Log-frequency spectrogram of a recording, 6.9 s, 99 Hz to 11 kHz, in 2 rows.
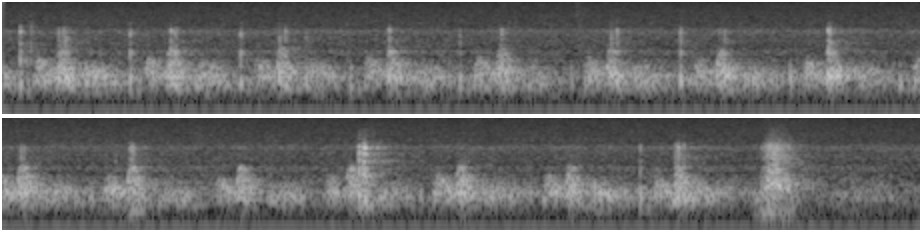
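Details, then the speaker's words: Fetal heartbeat on a Sonoline B fetal Doppler at 15 weeks pregnant, found quickly with the baby midline: rapid whooshing pulses about 146 a minute over steady hum and static, faster than the mother's own heartbeat; a normal fetal heart rate. "so so I found the baby's heartbeat sooner than I expected - honestly that took me like two seconds so that tells me that baby is definitely growing big and strong and that is super exciting"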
